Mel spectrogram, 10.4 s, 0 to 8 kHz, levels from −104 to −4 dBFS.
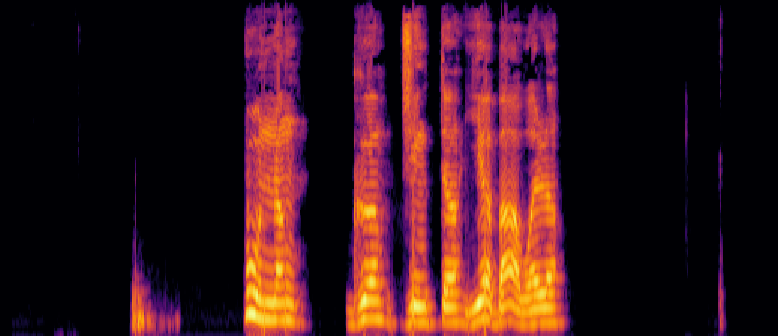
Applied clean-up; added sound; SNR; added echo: neural mask model Resemble Enhance denoiser.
